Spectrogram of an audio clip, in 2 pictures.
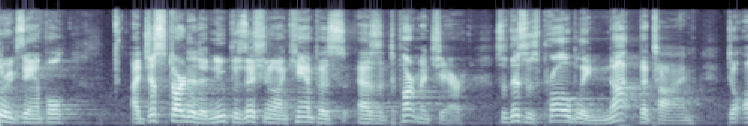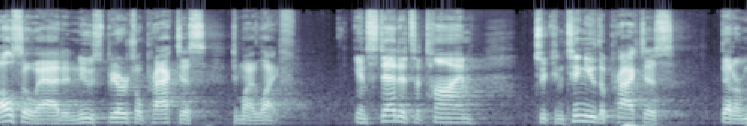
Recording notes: Preached on August 7, 2022, at First Presbyterian Church of Rolla.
